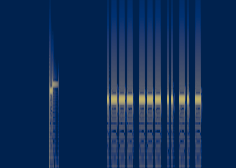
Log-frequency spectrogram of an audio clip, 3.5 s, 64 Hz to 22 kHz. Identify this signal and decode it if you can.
Morse code, heard as a keyed tone, about 40 wpm, 700 Hz. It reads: JOINT
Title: Sentences from Top 1300 Words - New Word Drill Alt - 40wpm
